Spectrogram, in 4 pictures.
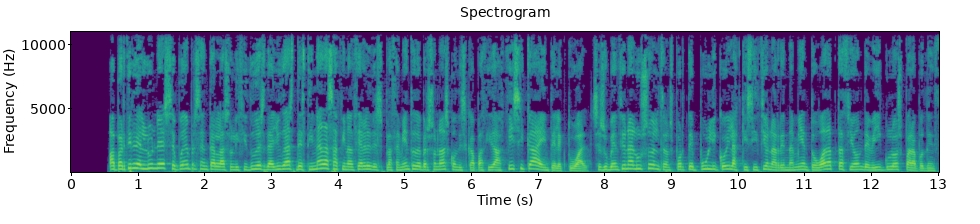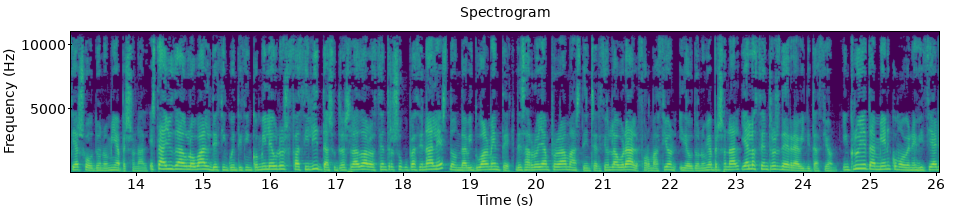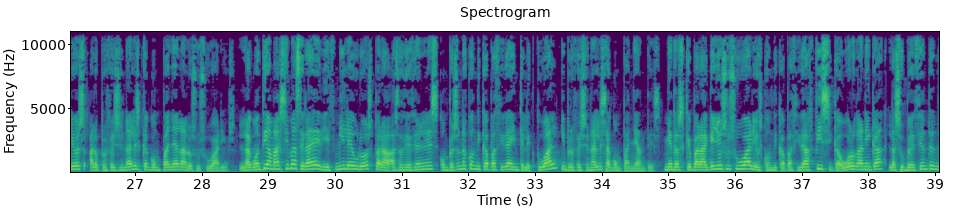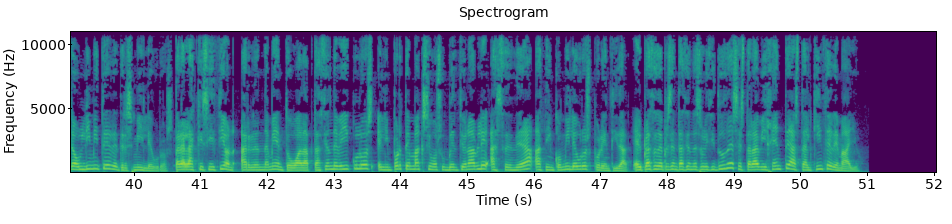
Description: Marina Munuera, directora general de Movilidad y Litoral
